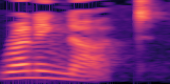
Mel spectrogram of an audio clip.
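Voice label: "running knot", English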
